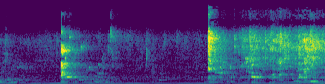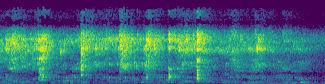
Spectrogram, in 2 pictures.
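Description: Onion paste sizzling in hot oil in a kadai, with a metal spatula scraping and clicking against the pan as it is stirred. A single knock comes just under a second in, and the sizzle rises suddenly about two and a half seconds in.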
